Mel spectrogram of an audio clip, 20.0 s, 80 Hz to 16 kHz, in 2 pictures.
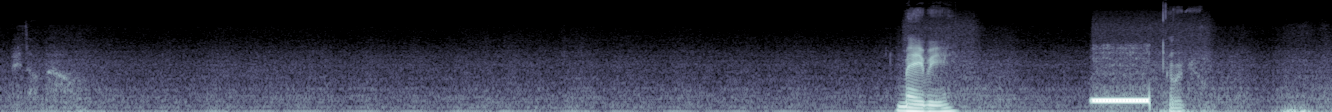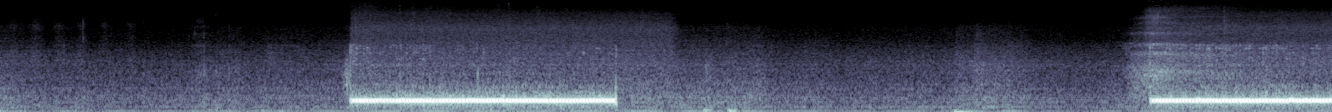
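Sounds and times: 
speech: 6.7s - 7.3s
telephone dial tone and ringing while placing a call: 8.2s - 8.7s, 12.6s - 14.6s, 18.6s - 19.9s.

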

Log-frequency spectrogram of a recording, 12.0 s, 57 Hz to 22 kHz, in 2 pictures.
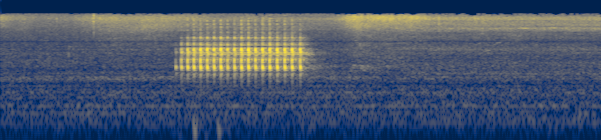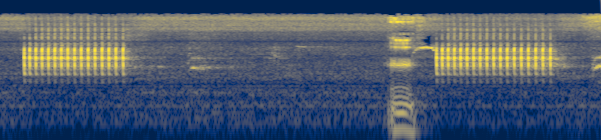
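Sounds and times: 
downy woodpecker drumming: 1.7s - 3.2s, 6.2s - 8.2s, 10.2s - 12.0s.

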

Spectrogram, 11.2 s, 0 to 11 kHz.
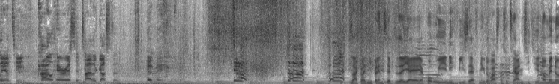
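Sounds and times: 
speech: 0.0s - 3.8s, 4.7s - 11.1s
bucket of ice water dumped over a person: 3.9s - 8.4s.

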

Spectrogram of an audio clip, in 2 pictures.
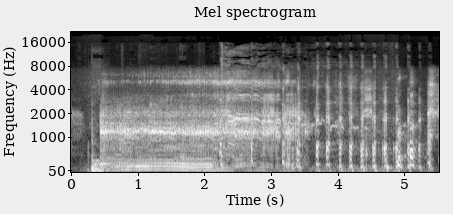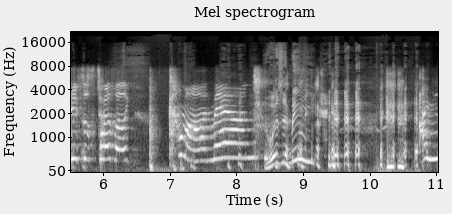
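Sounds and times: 
voice imitating a long slow growling fart: 0.3s - 3.6s
laughter: 0.3s - 5.9s, 7.0s - 11.0s
speech: 3.7s - 6.4s, 8.4s - 11.0s.

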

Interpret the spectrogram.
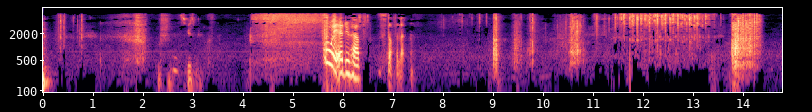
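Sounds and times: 
speech: 2.8s - 3.2s, 5.8s - 7.5s
six-sided dice rattling and clattering: 8.3s - 14.4s.

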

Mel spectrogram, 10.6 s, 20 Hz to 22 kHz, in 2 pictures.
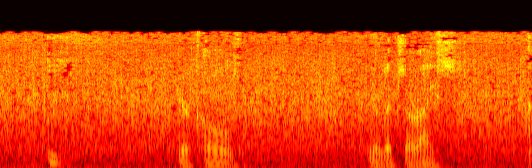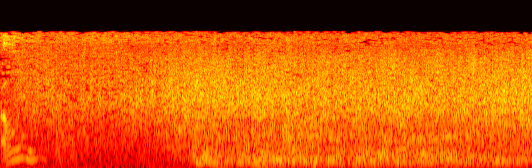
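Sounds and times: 
heavy rain pouring down: 0.0s - 10.6s
speech: 0.5s - 0.8s, 1.8s - 2.6s, 3.7s - 4.6s, 5.3s - 6.3s, 7.2s - 7.6s
low thundery rumble: 5.8s - 10.6s.

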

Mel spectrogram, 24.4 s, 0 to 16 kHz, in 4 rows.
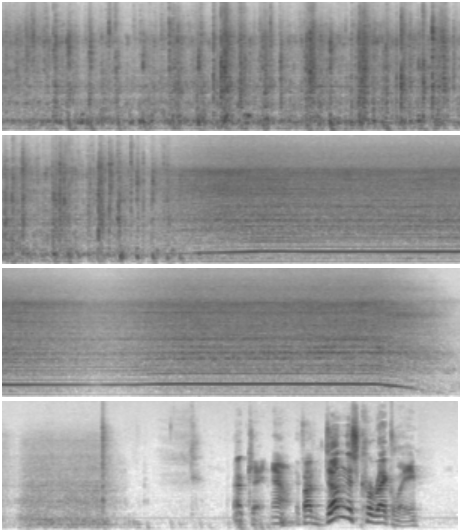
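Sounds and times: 
blender blending smoothie with ice: 0.0s - 19.8s
speech: 21.6s - 24.0s.

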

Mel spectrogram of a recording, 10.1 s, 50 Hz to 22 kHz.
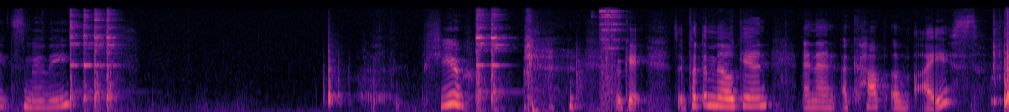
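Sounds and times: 
speech: 0.0s - 1.0s, 4.4s - 4.9s, 5.7s - 9.9s
metal spoon clinking while scooping pits out of fruit: 0.7s - 1.4s, 4.8s - 5.2s.

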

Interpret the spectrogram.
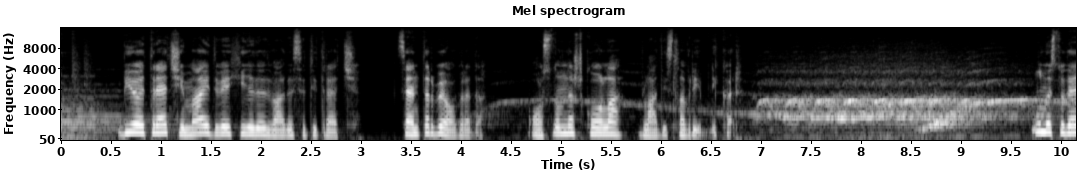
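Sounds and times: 
speech: 0.6s - 7.3s, 9.7s - 10.1s
wailing sirens of ambulances and police cars on a blocked street: 3.9s - 10.1s.

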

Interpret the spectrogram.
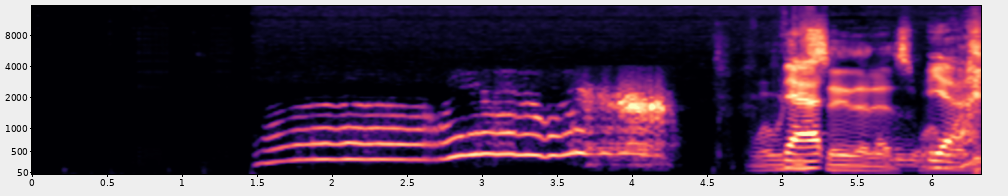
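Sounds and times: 
speech: 1.5s - 2.1s, 4.2s - 6.3s
voice imitating a cat caught in a blender: 1.5s - 4.3s.

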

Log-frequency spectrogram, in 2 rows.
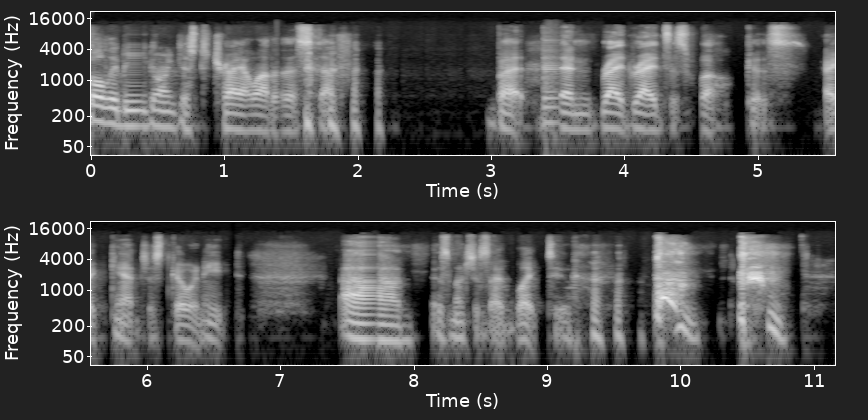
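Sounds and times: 
speech: 0.0s - 2.2s, 3.0s - 11.0s
faint breath: 6.8s - 7.4s
harsh coughs with a throaty rasp: 9.8s - 11.0s.

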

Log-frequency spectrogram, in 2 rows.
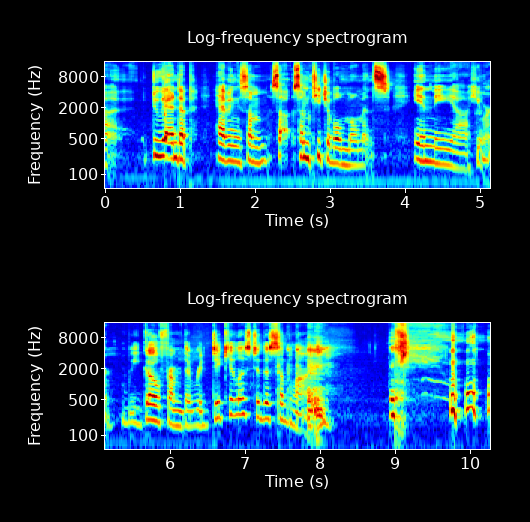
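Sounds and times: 
speech: 0.0s - 8.3s, 8.9s - 10.2s
person clearing throat: 7.8s - 8.3s.

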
